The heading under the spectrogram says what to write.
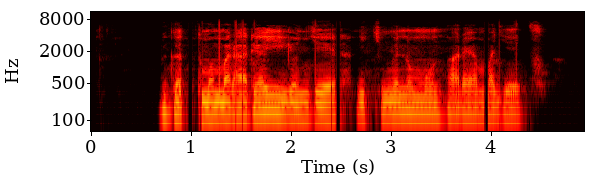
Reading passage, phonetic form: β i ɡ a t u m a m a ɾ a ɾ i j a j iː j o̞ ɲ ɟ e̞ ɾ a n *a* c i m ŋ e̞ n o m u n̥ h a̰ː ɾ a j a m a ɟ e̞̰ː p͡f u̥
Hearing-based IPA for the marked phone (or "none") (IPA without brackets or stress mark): i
